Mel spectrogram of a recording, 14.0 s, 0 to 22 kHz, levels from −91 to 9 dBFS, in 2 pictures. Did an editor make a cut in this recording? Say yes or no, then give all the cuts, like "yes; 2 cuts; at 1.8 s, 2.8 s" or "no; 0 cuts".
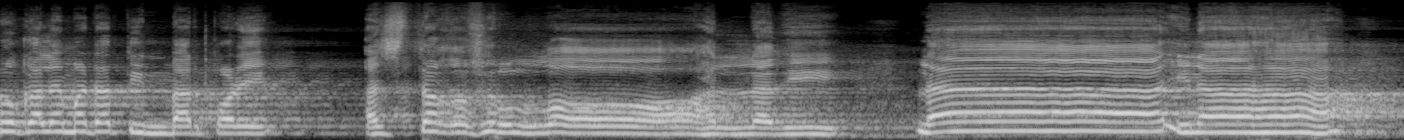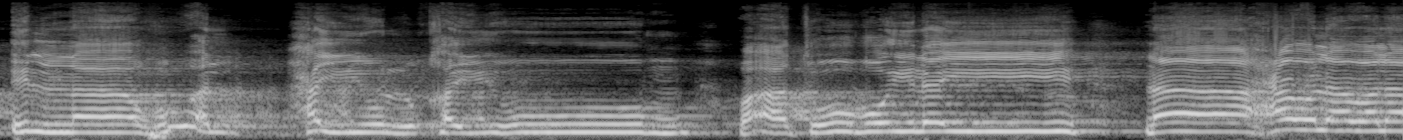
no; 0 cuts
